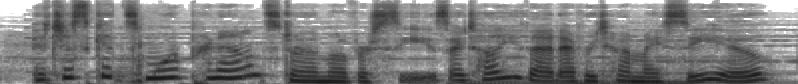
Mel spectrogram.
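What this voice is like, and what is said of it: American accent. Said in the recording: “still using that rubbish accent? ... suddenly you come home talking like a Yank.”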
